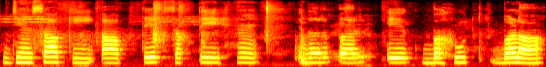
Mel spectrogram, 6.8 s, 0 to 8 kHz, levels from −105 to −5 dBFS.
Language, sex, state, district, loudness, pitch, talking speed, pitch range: Hindi, male, Madhya Pradesh, Bhopal, -19 LUFS, 215 Hz, 95 wpm, 210-225 Hz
